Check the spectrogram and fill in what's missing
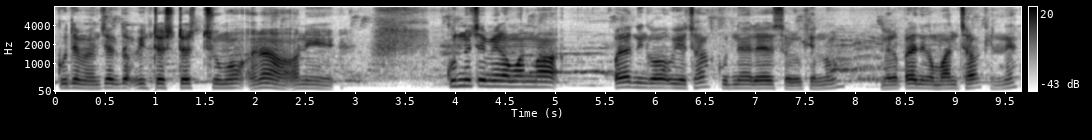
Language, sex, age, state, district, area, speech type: Nepali, male, 18-30, West Bengal, Alipurduar, rural, spontaneous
